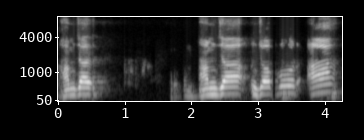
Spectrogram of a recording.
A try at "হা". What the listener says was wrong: হামজা না, হা হা।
